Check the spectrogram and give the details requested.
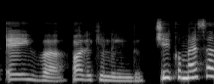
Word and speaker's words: Ava: Sim, se pronuncia Eva.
